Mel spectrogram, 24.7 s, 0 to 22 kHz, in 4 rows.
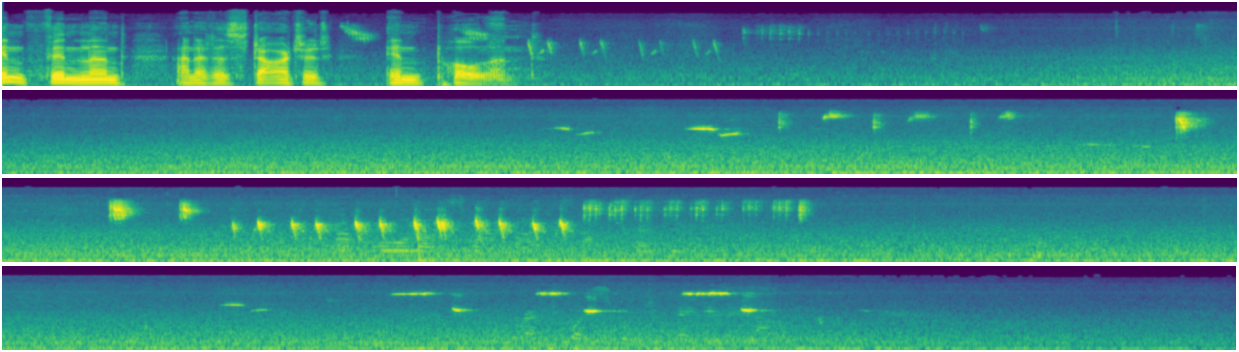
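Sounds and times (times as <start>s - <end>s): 
speech: 0.0s - 2.8s
steady hiss of outdoor background: 0.0s - 24.6s
thrush nightingale singing: 1.6s - 4.6s, 8.9s - 16.4s, 19.6s - 23.2s.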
